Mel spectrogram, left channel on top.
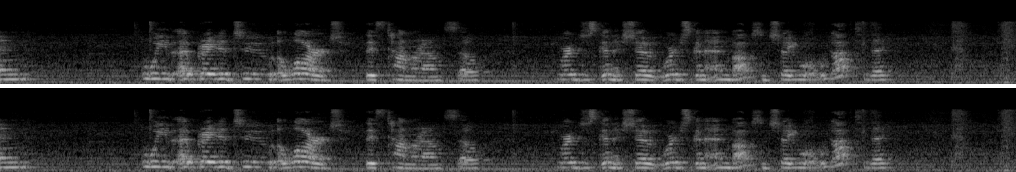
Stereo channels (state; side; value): identical; both; correlation 1.00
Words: we've upgraded to a large this time around. So we're just gonna unbox and show you what we got today.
